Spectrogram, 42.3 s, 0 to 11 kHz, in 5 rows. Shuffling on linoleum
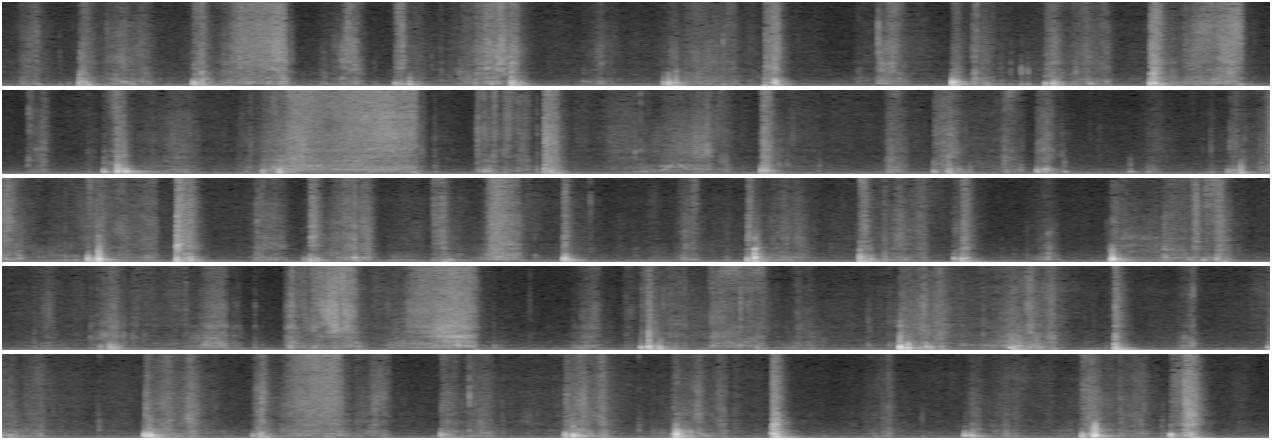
24.3s 34.2s, 34.8s 41.9s

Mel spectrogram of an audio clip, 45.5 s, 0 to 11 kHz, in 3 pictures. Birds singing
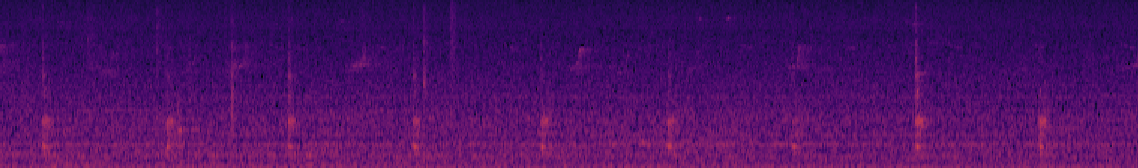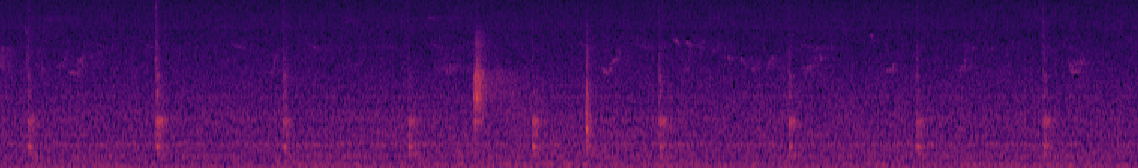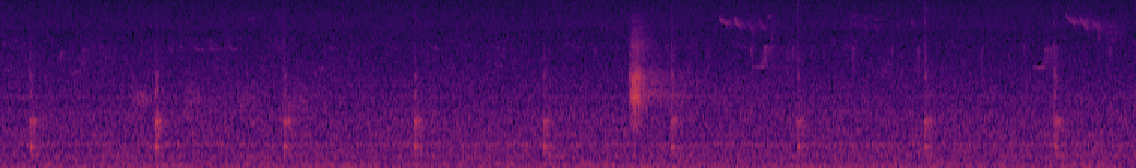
30.4s 34.8s, 38.0s 42.8s, 43.4s 45.4s

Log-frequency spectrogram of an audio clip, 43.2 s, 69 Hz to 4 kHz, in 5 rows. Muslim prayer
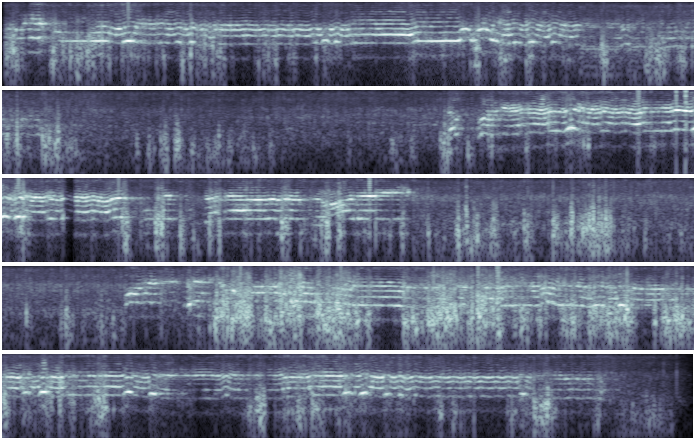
0.0s 9.8s, 13.8s 23.1s, 27.4s 42.5s

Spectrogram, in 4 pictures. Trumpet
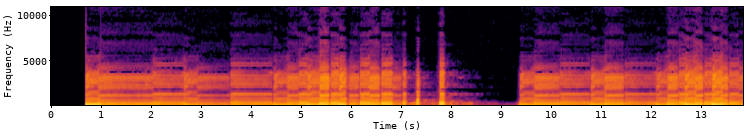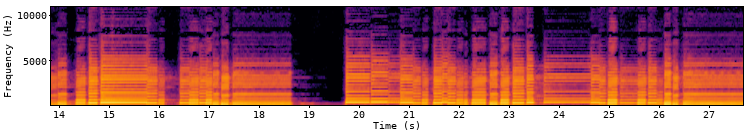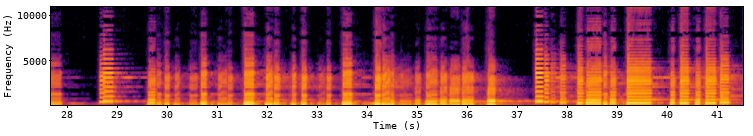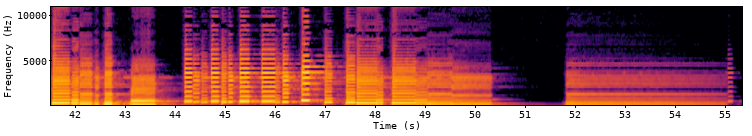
28.6s 50.7s

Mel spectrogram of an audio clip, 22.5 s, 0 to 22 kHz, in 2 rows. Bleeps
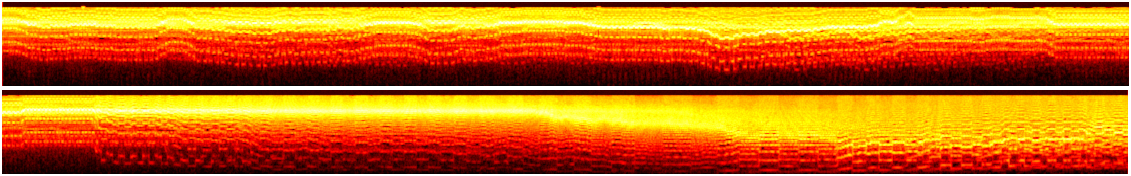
18.5s 22.5s

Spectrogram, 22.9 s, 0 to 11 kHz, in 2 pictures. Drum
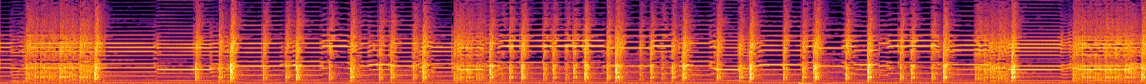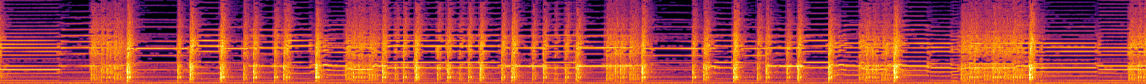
7.8s 8.8s

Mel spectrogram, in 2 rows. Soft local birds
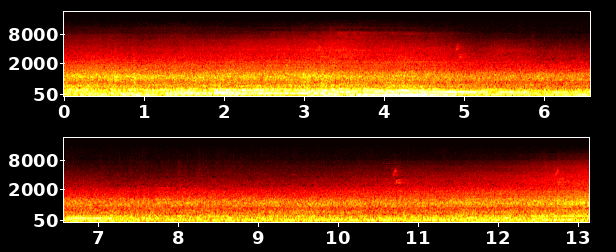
4.8s 5.3s, 10.0s 11.1s, 12.5s 13.1s

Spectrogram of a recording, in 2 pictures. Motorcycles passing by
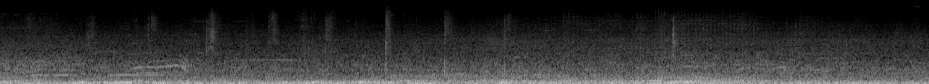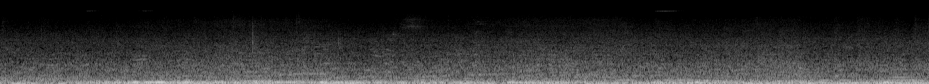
4.2s 15.1s

